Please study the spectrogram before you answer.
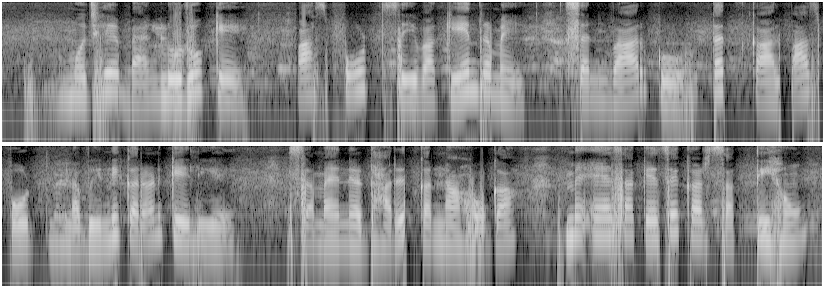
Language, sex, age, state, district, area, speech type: Hindi, female, 18-30, Madhya Pradesh, Chhindwara, urban, read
